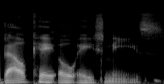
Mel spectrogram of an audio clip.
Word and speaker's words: Balcones: And that's pronounced Bal Ko Hes.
